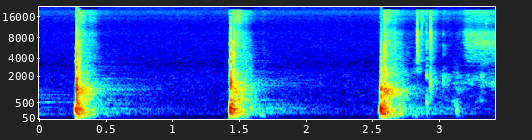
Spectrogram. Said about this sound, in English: He got up, brushed himself off, and headed towards the door. I tell you, he was excited. This moment is the big reveal. He knocked on the door.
